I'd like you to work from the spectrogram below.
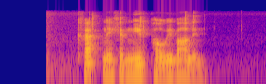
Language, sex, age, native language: Icelandic, male, 20-29, English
